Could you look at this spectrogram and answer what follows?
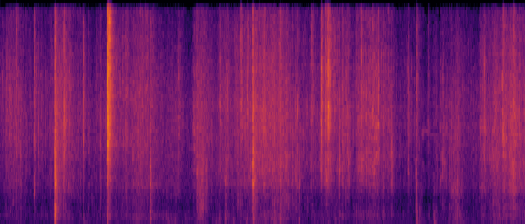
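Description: Footsteps on the forest floor: a few sharp crackling snaps of leaves and twigs, the loudest about half a second, one second and two and a half seconds in.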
